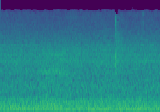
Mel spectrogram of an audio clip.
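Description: Steady room background noise with a constant low hum, and one faint click about one and a half seconds in.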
